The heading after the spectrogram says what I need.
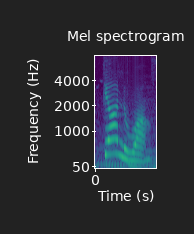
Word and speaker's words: Januar: is january which in german is called is yanua second is february called is febual march is different in pronunciation it is called as mayors then april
